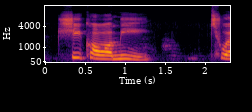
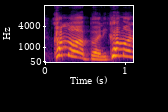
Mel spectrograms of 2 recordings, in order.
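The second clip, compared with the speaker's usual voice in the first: pleading coax; 10 semitones higher, 5 dB louder than usual. Retold or imitated. Niece begging her reluctant aunt to go out, high insistent pleading. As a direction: imitate nagging pleas, high and rising in force.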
